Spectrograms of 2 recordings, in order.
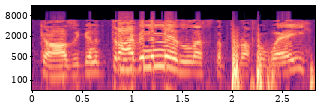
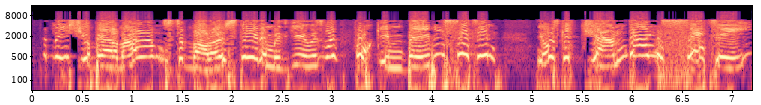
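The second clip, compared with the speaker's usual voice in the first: put-on high, loud, wailing old mother voice; nagging mother; 4 dB louder than usual. Mother scolding Saddam at midnight, high wailing nag. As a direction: screech it out as his fed-up mum.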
